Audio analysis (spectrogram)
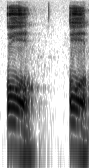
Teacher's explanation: A diferencia de la A, que es más abierta, la O se tiende a cerrar más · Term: media posterior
